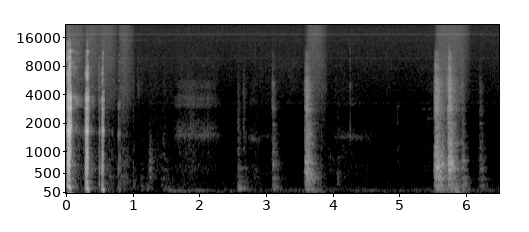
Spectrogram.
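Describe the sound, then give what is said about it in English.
A refrigerator door is opened, with sharp clicks and rattles, soft shuffling, then a louder rustle and a clink as a bottle of Cranky beer is taken out of a fridge stocked with beer. No one speaks. “We should say that our whole fridge is basically stocked with all of your beer.”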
